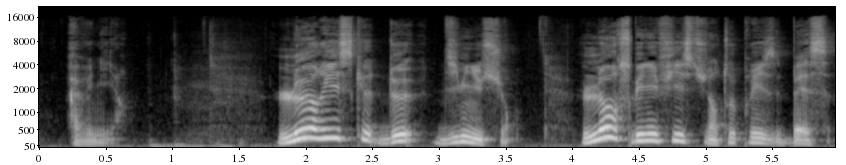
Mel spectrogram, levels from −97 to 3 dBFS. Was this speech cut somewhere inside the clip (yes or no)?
yes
